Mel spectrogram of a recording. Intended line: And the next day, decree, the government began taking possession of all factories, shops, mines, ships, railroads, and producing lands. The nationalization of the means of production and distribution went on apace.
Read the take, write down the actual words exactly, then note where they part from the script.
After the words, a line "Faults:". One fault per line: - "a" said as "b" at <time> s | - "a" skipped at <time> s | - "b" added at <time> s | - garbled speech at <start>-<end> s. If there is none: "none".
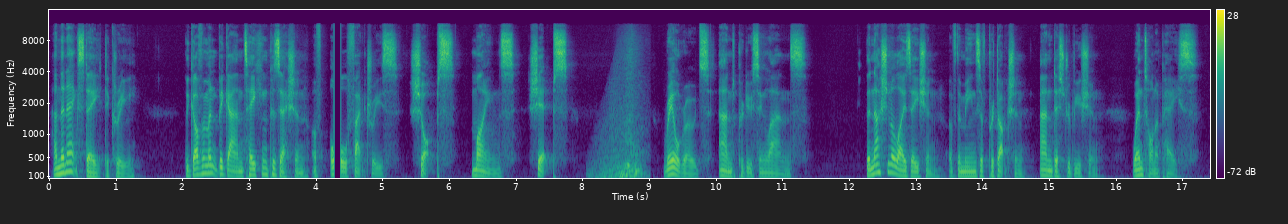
And the next day, decree, the government began taking possession of all factories, shops, mines, ships, railroads, and producing lands. The nationalization of the means of production and distribution went on apace.
Faults:
none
